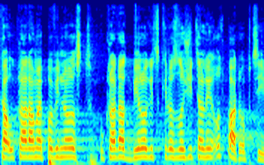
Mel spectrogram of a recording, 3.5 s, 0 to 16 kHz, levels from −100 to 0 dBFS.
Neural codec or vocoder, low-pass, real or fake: none; 14.4 kHz; real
